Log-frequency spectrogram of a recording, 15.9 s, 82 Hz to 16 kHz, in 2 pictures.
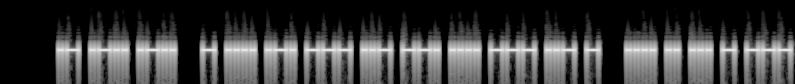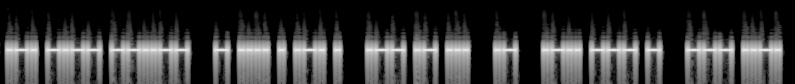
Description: Morse code, heard as a keyed tone, about 30 wpm, 700 Hz. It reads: ALL THROUGHOUT HISTORY, THERE WAS A LOT OF
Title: Sentences from Top 1000 Words - Review Part 5 - 30wpm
